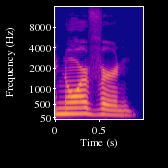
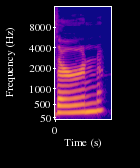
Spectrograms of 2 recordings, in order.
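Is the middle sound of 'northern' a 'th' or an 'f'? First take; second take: f; th. First: The middle sound is an 'f' sound. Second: The middle sound is a 'th' sound. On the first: "They say it with a, v- uh, an F" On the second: "Instead of"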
